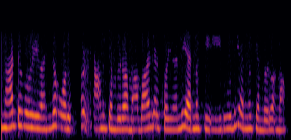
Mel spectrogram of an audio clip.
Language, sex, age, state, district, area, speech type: Tamil, female, 18-30, Tamil Nadu, Tiruvannamalai, urban, conversation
